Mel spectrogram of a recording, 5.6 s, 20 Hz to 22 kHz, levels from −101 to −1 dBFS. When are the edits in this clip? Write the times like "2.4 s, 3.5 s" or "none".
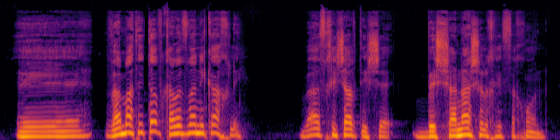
none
